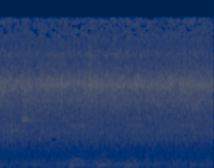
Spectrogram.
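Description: A bird giving a quick run of about five short hooting notes about a second in, over a steady hiss.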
